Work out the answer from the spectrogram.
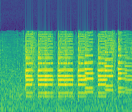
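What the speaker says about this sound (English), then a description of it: "What a stupid ringtone." A bright electronic ringtone plays a repeating chime pattern, six short bursts in steady rhythm, loud and close with no one speaking.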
